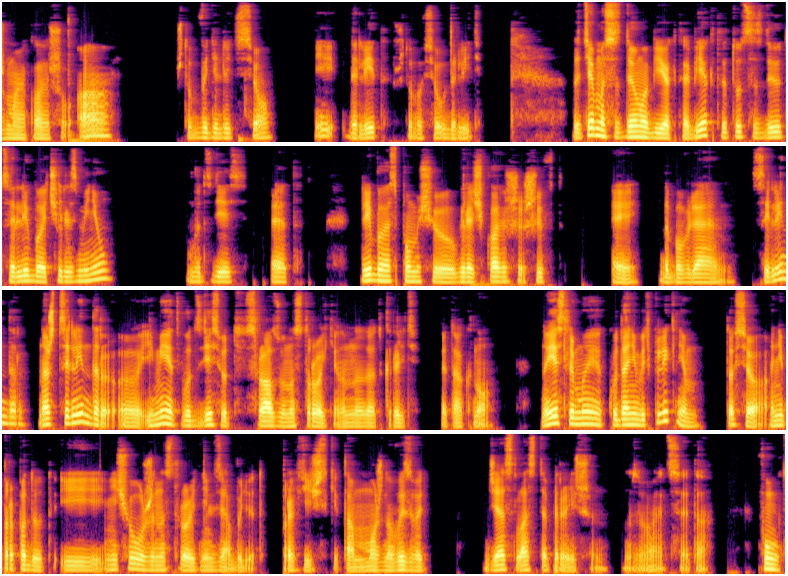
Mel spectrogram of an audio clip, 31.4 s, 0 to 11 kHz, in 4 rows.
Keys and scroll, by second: 0.6 a, 3.0 Delete, 12.4 a, 27.9 typing.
